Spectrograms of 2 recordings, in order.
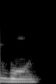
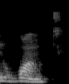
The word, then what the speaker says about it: won't: Don't say want, okay? If you say want, you will pronounce it as want, as this want, yani arada, you read. It has to be won't with an O.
